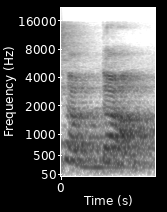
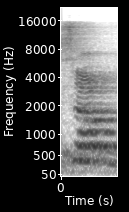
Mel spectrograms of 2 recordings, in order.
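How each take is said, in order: First: The word ends with an added 'a' vowel. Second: The word ends in a consonant sound. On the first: The speaker calls it wrong. "तो बोल दिए शब्दा ... ये गलत है" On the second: The speaker calls it right. "शब्द है"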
